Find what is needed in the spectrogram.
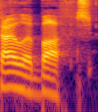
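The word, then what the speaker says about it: LaBeouf: Lao sh yeah sh La buff I think I think it actually is pronounced buff I think you pronounce the F on the end so now are you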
